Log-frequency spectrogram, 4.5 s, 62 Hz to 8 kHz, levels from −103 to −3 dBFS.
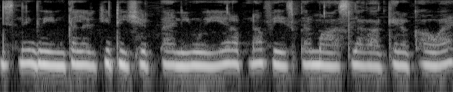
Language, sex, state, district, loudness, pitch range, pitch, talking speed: Hindi, female, Bihar, Begusarai, -33 LUFS, 250-270 Hz, 265 Hz, 225 wpm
